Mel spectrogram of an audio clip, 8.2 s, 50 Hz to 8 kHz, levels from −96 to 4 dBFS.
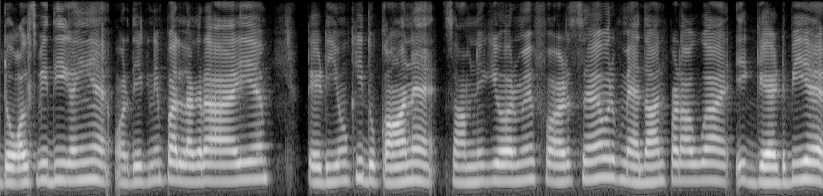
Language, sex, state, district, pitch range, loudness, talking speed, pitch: Hindi, female, Uttarakhand, Uttarkashi, 195-215 Hz, -18 LUFS, 225 wpm, 210 Hz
